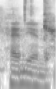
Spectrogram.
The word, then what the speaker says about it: Kenyon: She was born in Cleveland and went to Kenyon College, if I'm saying that correctly. Kenyon.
